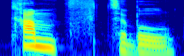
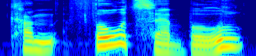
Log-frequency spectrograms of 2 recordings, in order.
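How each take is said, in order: First: The word is said with three syllables. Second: The word is said with four syllables. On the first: The speaker calls it right. "it's pronounced comfortable as three syllables" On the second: The speaker calls it wrong. "It's not comfortable, even though you see in the spelling four syllables"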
